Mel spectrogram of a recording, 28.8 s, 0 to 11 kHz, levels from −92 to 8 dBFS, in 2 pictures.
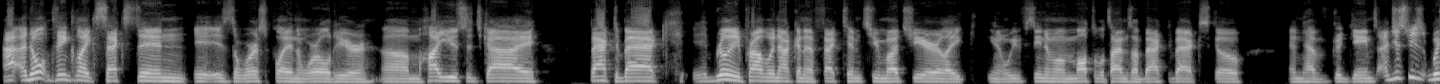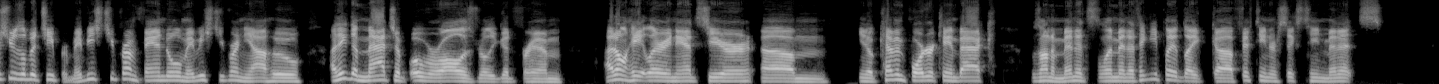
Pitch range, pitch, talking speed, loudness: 120-155 Hz, 135 Hz, 215 wpm, -21 LUFS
